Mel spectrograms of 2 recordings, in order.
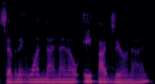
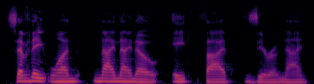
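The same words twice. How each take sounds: First: The number is read at a quick pace. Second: The number is read at a slow pace. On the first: The speaker calls it wrong. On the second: The speaker calls it right.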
